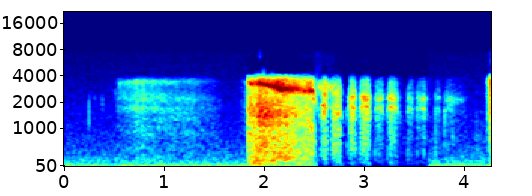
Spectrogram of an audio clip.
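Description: Breath into a call participant's microphone: a soft breath, then a louder, sharp exhale about two seconds in, followed by a quick run of small clicks.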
